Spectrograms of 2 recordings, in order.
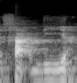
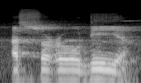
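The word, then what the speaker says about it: السعودية: Ya, kalau nggak pakai waw itu bacanya Sa'diyah. Jadi Saudi itu su'u, pakai ain, kemudian waw. As-Su'udiyah. Ya. Sin, ain, waw, dal, ya, tak marbutah. Ya, jadi As-Su'udiyah.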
